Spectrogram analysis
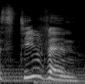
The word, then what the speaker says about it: Stephen: eu descobri na verdade que se escreve stepen né com ph mas se fala Steven com como se fosse com v então the outsiders Stephen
